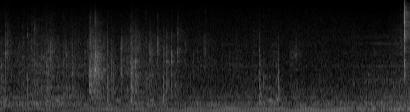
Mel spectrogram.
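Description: Faint handling noise: a few soft clicks and rustles from the boa being moved about over stone substrate in a plastic tub, over a low steady hum that begins about a second in and stops just before the end.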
